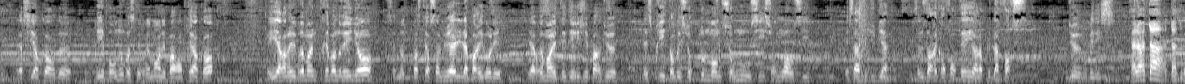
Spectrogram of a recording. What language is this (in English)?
French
